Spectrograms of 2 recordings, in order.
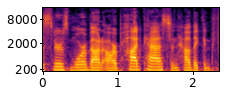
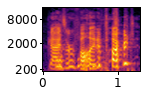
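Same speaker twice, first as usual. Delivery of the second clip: laughing; 10 semitones higher, 4 dB louder than usual. Real, not acted. Both cracking up.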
